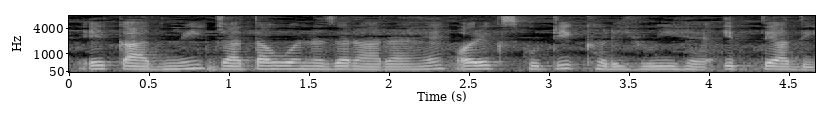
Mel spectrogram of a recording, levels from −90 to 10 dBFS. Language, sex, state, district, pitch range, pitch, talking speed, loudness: Hindi, female, Jharkhand, Sahebganj, 155-175 Hz, 165 Hz, 190 wpm, -20 LUFS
